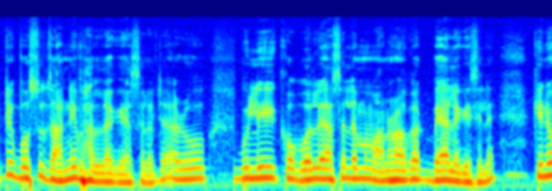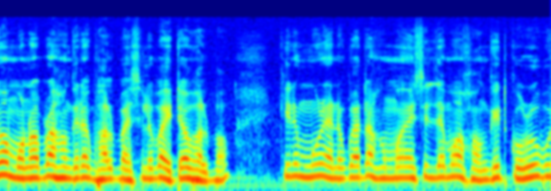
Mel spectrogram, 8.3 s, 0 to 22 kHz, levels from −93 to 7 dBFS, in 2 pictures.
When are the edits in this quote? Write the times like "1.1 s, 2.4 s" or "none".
1.8 s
